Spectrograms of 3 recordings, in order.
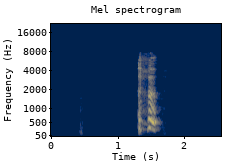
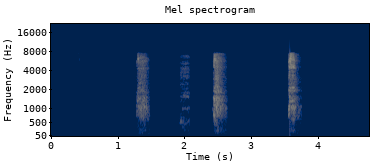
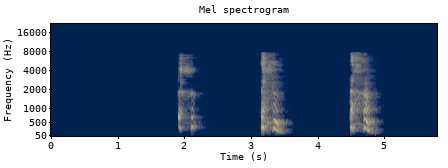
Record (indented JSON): {
  "cough_length": "2.6 s",
  "cough_amplitude": 13195,
  "cough_signal_mean_std_ratio": 0.22,
  "exhalation_length": "4.8 s",
  "exhalation_amplitude": 6663,
  "exhalation_signal_mean_std_ratio": 0.21,
  "three_cough_length": "5.8 s",
  "three_cough_amplitude": 22769,
  "three_cough_signal_mean_std_ratio": 0.28,
  "survey_phase": "beta (2021-08-13 to 2022-03-07)",
  "age": "65+",
  "gender": "Female",
  "wearing_mask": "No",
  "symptom_none": true,
  "smoker_status": "Never smoked",
  "respiratory_condition_asthma": false,
  "respiratory_condition_other": false,
  "recruitment_source": "REACT",
  "submission_delay": "6 days",
  "covid_test_result": "Positive",
  "covid_test_method": "RT-qPCR",
  "covid_ct_value": 36.5,
  "covid_ct_gene": "N gene",
  "influenza_a_test_result": "Negative",
  "influenza_b_test_result": "Negative"
}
